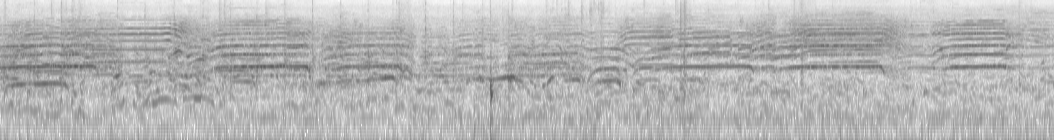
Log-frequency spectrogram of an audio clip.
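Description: High voices calling out in long, held, sing-song cheering shouts, one after another and overlapping. A single sharp racket-on-ball hit comes about six seconds in as a soft tennis serve is struck.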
